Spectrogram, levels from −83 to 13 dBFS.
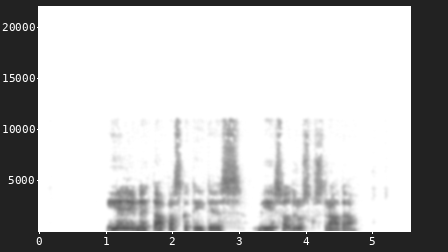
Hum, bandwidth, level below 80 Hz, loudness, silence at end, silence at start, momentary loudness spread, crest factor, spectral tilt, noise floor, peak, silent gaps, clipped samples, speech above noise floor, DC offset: none; 11.5 kHz; -70 dBFS; -21 LUFS; 0.85 s; 1 s; 14 LU; 18 dB; -4.5 dB/octave; -88 dBFS; -4 dBFS; none; under 0.1%; 67 dB; under 0.1%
